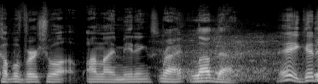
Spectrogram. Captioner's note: laughter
